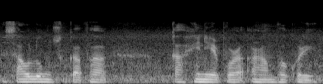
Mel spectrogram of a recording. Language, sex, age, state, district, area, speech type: Assamese, male, 18-30, Assam, Nagaon, rural, spontaneous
